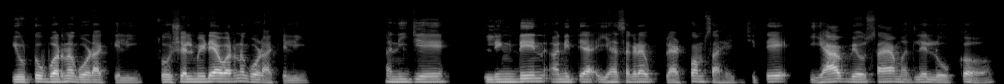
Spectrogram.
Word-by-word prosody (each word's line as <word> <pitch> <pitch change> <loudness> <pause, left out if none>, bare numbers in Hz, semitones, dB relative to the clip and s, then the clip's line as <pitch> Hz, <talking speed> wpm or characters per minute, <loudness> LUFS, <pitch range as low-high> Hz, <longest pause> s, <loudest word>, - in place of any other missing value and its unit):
Youtubeवरुन 125 +3 +3
गोळा 110 -2 +2
केली, 100 -2 -10 0.2
सोशल 115 +2 +1
मीडियावरनं 135 +2 +5
गोळा 110 -5 0
केली. 95 0 -10 0.8
आणि 125 0 -2
जे 125 0 0 0.7
LinkedIn 135 +4 +2
आणि 120 +1 -2
त्या 125 -1 +3
ह्या 120 0 -2
सगळ्या 125 +2 0 0.2
प्लॅटफॉर्म्स 105 +5 -3
आहेत. 95 -2 -9
जिथे 135 +1 -1 0.4
या 115 +4 +6
व्यवसायामधले 120 -1 -1
लोकं 105 -3 -4
120 Hz, 120 wpm, -24 LUFS, 110-125 Hz, 0.8 s, या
